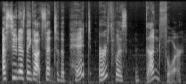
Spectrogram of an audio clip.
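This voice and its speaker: A woman with a high-pitched voice speaks at a measured pace, with no echo, in an audio roleplay as a nerdy girlfriend. She tells her story in an animated, casual, rambling way, full of wry asides and rhetorical questions.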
